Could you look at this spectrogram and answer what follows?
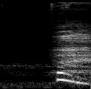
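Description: A single quiet yawn, a soft breathy exhale that slides downward in pitch and lasts under half a second, heard close and alone.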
